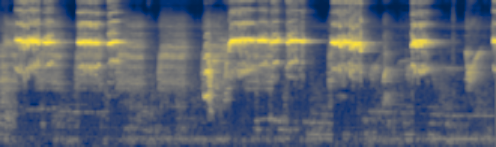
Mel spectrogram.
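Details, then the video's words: Oriental magpie-robin singing in an excited display, tail spread: loud bursts of high buzzy ringing notes roughly every second, broken by a harsher rasping phrase midway. "sekali dengar langsung EMOSI NGOBRA GACOR BUKA EKOR, burung kacer nembak,Kacer gacor"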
